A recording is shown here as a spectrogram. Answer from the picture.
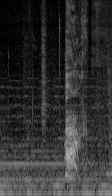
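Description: A person coughs once, sharply, about a second and a half in, just after drinking a sauce from a mug. Background music with long held notes plays underneath.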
